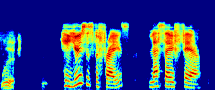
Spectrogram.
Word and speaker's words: laissez-faire: he uses the phrase laissez-faire laissez-faire is a borrowing from French it closely reflects the pronunciation of the original language and the original spelling do you know the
